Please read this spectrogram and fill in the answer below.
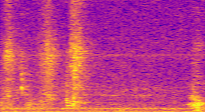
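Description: A few faint rustles and light clicks as things are handled and a thermometer is picked up, over a steady low electrical hum. A louder short scrape or rustle comes at the very end.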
